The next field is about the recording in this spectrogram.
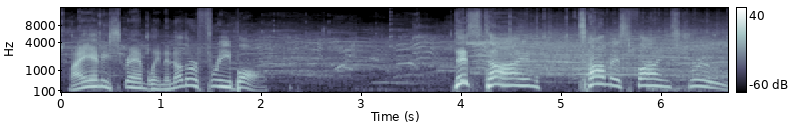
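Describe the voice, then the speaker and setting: A man's voice: high-pitched, slight background noise. A man doing live sports play-by-play as a commentator, over the sound of the venue.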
